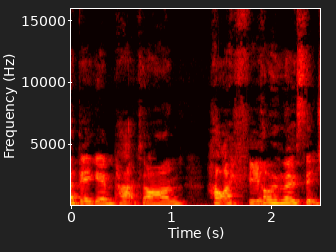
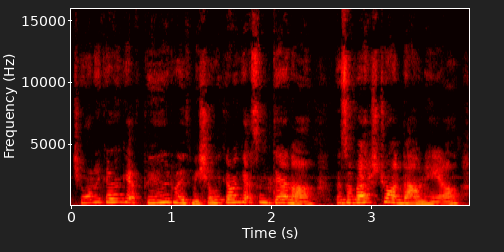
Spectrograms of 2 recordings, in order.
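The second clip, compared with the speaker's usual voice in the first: mock smooth pickup line; 2 semitones higher, 5 dB quieter than usual. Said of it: "then be like".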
